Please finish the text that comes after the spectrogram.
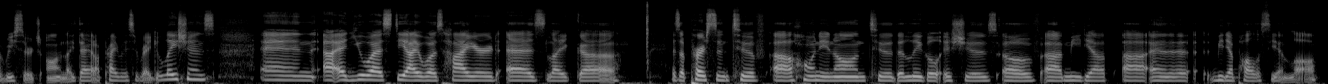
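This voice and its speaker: A woman's voice: on the low side, clear, resonant tone, no room sound, clean studio sound. A woman in her thirties from South Korea, a native Korean speaker, answering podcast interview questions thoughtfully with frequent "uh" and "like" fillers. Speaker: guest professor.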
